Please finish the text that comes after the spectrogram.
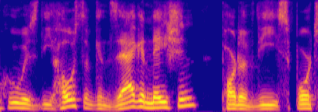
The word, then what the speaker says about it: Gonzaga: pronounce Gonzaga it's not Gonzaga right it's Gonzaga right they're they're you know that one of the interesting kind of ways to describe it was you don't Zog you zag so zigzag Gonzaga um so that's that's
